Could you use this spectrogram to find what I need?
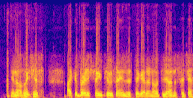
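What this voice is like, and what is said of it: Irish accent. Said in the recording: “it doesn't sound a pure Finnish accent. You're from Ireland, aren't you?”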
